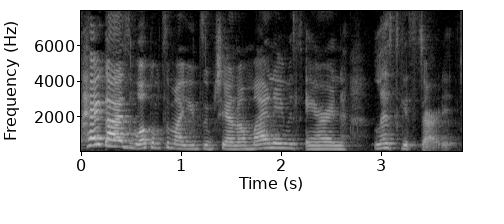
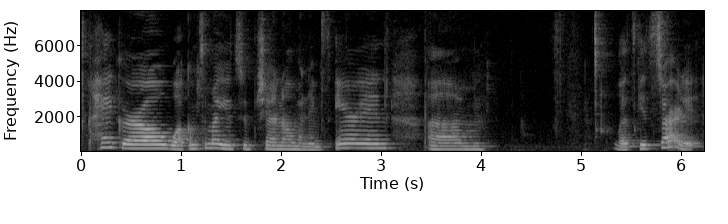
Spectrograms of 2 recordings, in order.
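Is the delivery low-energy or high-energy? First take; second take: high-energy; low-energy. First: It is said with amped-up, high energy. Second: It is said with relaxed, low energy.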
